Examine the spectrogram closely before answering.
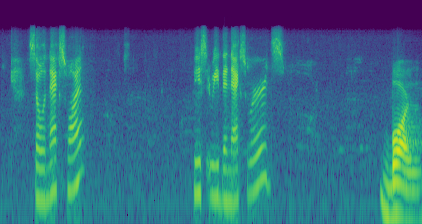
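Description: A woman speaks clearly over an online call, in short phrases.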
